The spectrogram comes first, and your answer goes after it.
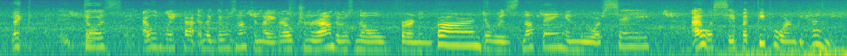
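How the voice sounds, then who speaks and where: A woman with a Polish accent at medium pitch and a very fast pace, with ordinary pitch variation, audible room echo and noticeable background noise. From Poland, Gdańsk. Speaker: psychic medium. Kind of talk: casual interview.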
